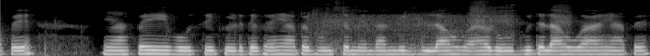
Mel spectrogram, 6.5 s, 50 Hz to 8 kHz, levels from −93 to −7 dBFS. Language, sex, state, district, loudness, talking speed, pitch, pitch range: Hindi, female, Chhattisgarh, Korba, -31 LUFS, 240 wpm, 175 Hz, 175-180 Hz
